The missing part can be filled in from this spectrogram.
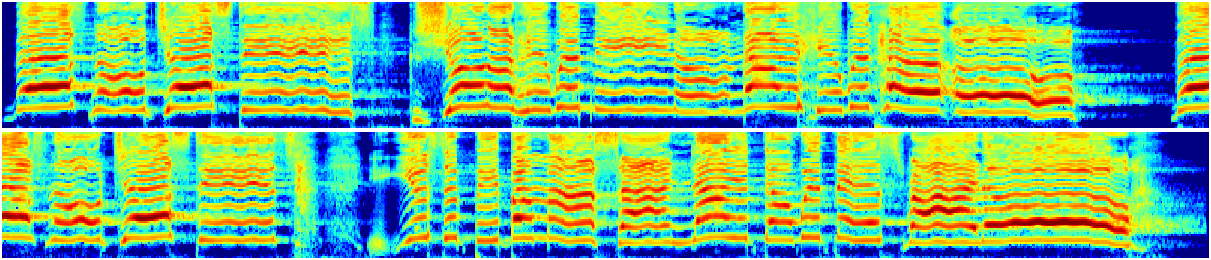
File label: vo dry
